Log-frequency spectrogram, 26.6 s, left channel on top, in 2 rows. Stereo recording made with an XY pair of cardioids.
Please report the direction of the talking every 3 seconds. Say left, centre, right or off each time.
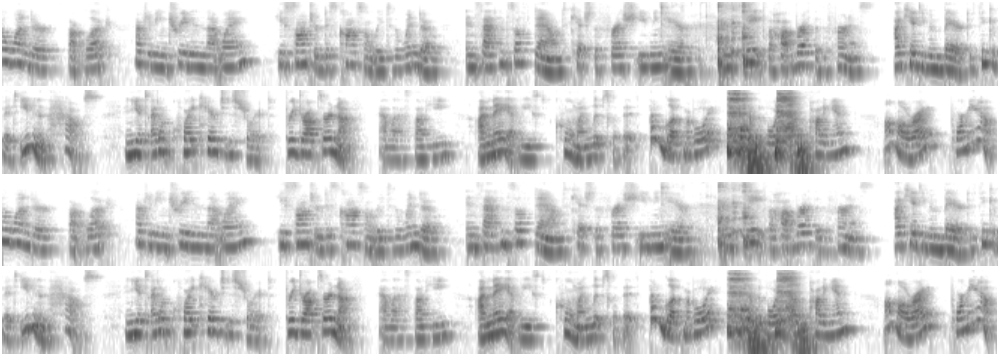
left, left, left, left, left, centre, centre, centre, centre.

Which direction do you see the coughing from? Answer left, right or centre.
left.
